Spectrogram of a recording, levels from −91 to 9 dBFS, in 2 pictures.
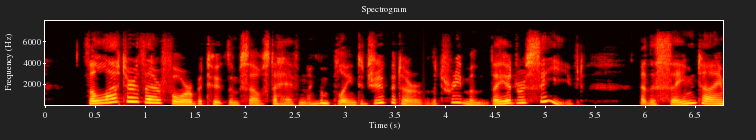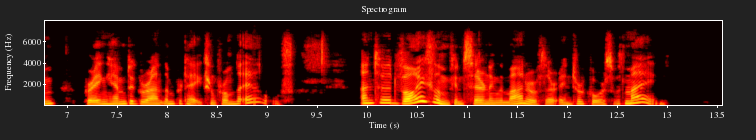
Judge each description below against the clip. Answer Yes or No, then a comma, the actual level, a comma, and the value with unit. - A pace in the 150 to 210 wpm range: Yes, average, 185 wpm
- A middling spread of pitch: No, wide, 7.5 semitones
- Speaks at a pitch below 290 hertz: Yes, high, 190 Hz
